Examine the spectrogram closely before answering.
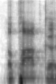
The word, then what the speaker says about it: Apopka: I did my 21st birthday in I don't know if I'm pronouncing it right, Apopka, Florida. Apopka, yeah.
